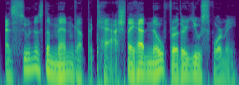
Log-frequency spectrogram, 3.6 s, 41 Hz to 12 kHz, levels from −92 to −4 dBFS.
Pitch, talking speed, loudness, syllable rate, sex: 85 Hz, 250 wpm, -24 LUFS, 5.0 syllables/s, male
